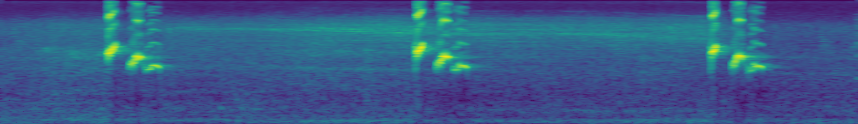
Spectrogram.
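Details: A red-whiskered bulbul's morning song for voice training, three clear, cheerful phrases of three falling whistled notes each, delivered about every one and a half seconds over a quiet background.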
